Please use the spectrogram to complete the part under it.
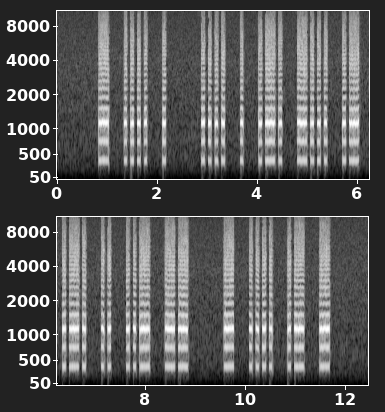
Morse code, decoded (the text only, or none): THE HERBARIUM THAT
